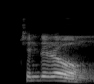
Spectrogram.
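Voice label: "cendurung", Malay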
